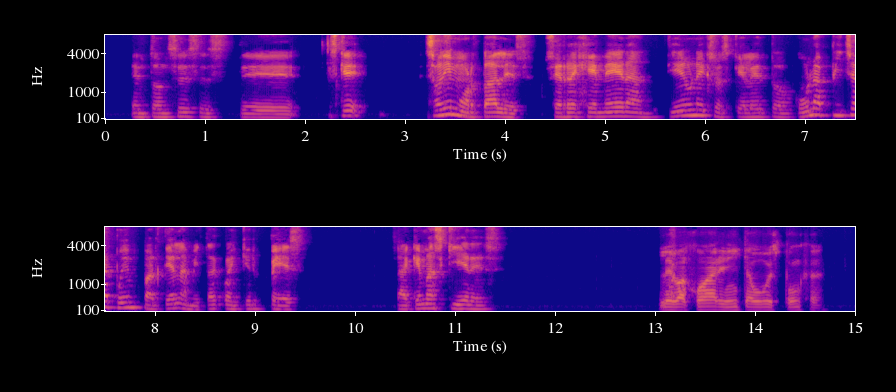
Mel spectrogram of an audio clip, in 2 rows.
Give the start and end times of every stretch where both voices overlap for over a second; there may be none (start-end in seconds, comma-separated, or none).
none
